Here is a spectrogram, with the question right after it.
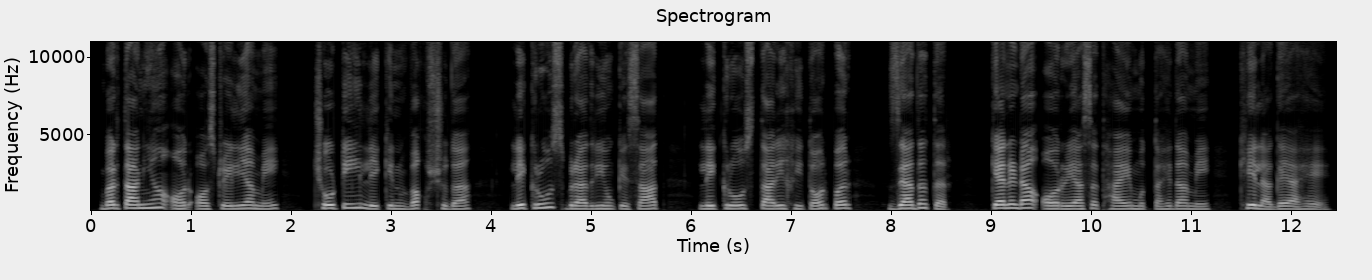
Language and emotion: Urdu, neutral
